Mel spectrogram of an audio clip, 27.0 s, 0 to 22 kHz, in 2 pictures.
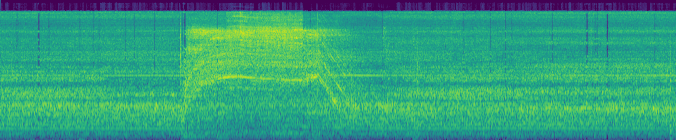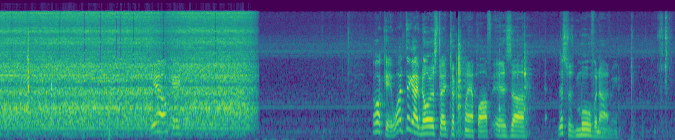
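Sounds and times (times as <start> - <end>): miter saw motor whine: 0.0 - 18.7
blower-like hiss: 3.6 - 18.7.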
